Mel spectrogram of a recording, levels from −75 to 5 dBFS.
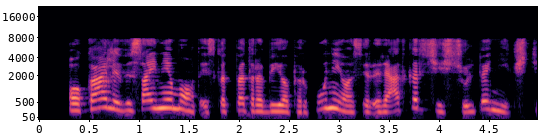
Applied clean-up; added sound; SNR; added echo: none; none; none; none.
